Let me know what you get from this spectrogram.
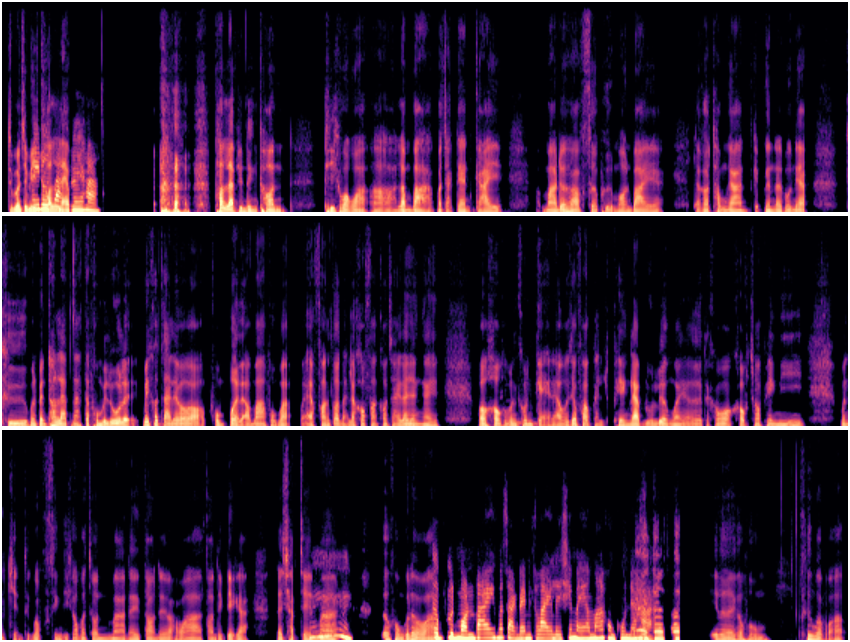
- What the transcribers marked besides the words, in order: tapping; chuckle; distorted speech; mechanical hum
- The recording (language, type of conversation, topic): Thai, advice, คุณรู้สึกเครียดจากการต้องดูแลผู้สูงอายุที่บ้านอย่างไรบ้าง?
